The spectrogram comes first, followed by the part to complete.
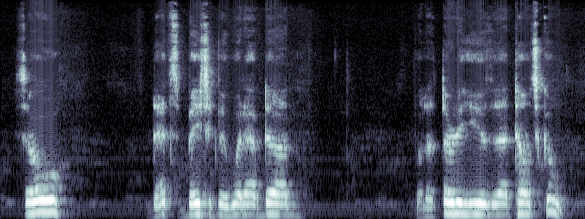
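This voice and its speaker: A man with a Southern US accent, high pitch and monotone, flat intonation, at a moderate pace with long, frequent pauses and big swings in loudness. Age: 80s+. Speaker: retired woodshop teacher. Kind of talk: interview answer.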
